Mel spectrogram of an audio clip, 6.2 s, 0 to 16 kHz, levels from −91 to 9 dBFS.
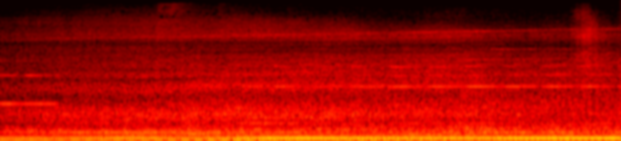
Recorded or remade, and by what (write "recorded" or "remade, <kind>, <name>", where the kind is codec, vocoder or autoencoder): recorded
